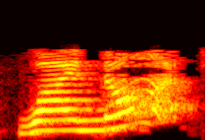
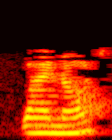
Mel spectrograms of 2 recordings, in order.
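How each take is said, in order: First: Why not? as a bold order, a bit louder, rising on not; commanding decree. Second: Said in the usual way. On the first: Shown as a demonstration. Speaker shows the group how to decree it, emphatic. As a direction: declare it like a command. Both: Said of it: "you have to say it like that".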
